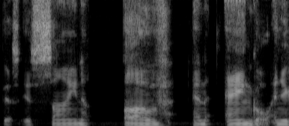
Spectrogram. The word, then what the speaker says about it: sine: like this out loud don't say sin sin is not a bad word okay but it sounds like you don't know what you're talking about nobody who has learned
